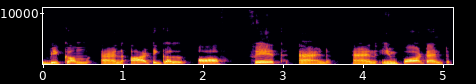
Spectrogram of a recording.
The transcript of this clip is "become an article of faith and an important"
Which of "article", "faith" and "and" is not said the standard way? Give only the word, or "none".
faith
